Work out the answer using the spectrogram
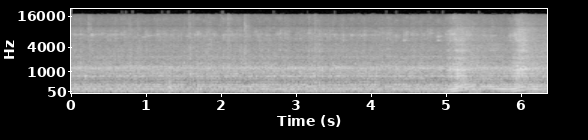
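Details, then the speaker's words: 1967 Mustang V8 with new Pertronix electronic ignition, first start after sitting a week on a cold roughly 57°F day: rumbling idle, then two quick clean blips without stumbling; runs and revs normally. "yeah that's what it sounds like I mean I might put a different exhaust on it but runs good for not being running a week I tell you that"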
